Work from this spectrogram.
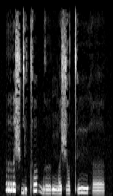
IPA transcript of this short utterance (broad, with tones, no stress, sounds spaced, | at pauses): r ʌ˥ ʃ d̪ ʉ˨ tʰ ɔ˥ ɡ͡b ɤː˩ ŋ͡m ʌ˩ ʃ ɔ˩ tʼ ʉː˥ h ʌː˩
